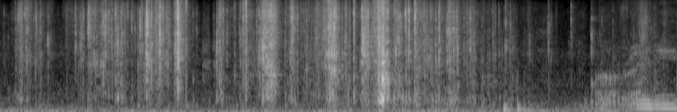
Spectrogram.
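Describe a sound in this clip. A foil card pack crinkles as it is torn open.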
